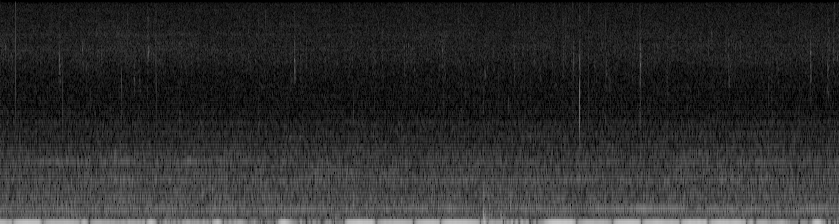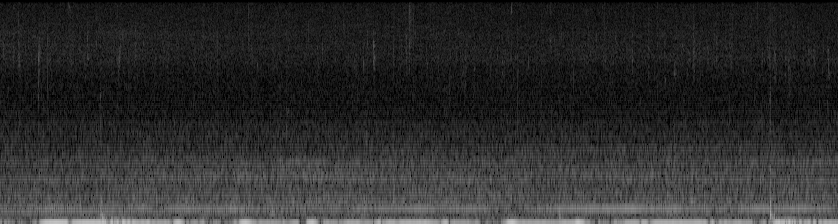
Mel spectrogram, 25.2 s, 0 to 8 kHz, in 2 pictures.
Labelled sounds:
20.1	25.1	vessel noise, 0 to 8.0 kHz

